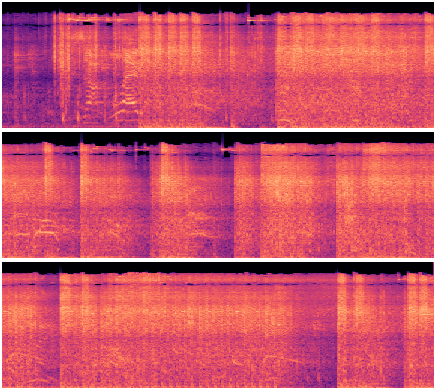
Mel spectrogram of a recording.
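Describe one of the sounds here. A pistol fires sharp, loud shots.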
